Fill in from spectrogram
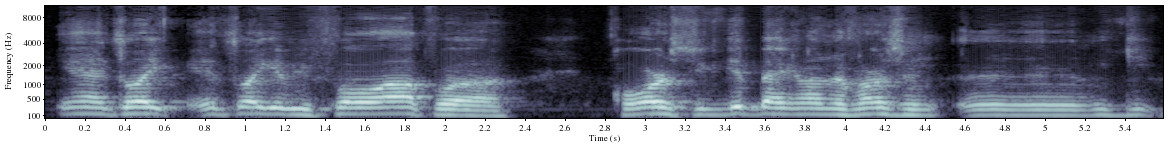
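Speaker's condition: Cerebral palsy; uses wheelchair for mobility

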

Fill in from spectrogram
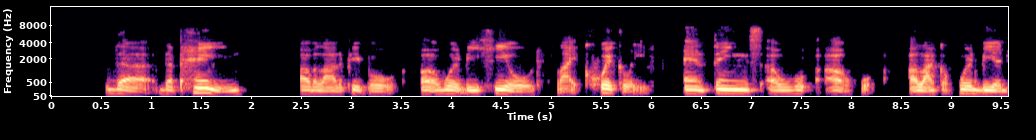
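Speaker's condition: Stuttering; lifelong stutter, aware of it from about age 4; still stutters, speaks on stage, gave TEDx Charlotte talk, speaking coach Naeem; once felt unable to make sales or phone calls; repeated sounds, blocks

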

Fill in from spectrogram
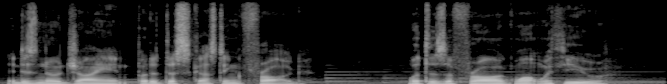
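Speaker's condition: No condition

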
